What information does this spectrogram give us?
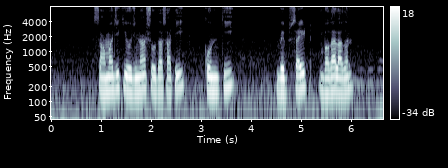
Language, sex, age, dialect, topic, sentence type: Marathi, male, 18-24, Varhadi, banking, question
